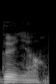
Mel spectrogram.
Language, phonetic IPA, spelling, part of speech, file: Polish, [ˈdɨ̃ɲa], dynia, noun, Pl-dynia.ogg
